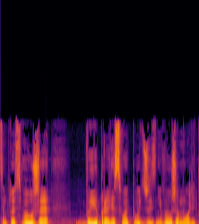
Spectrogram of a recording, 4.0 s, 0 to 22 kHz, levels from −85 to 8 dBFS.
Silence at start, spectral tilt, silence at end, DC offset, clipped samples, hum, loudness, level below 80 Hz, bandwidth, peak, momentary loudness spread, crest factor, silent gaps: 0 s; -4.5 dB/octave; 0.05 s; under 0.1%; under 0.1%; none; -12 LUFS; -36 dBFS; 10.5 kHz; 0 dBFS; 7 LU; 12 dB; none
